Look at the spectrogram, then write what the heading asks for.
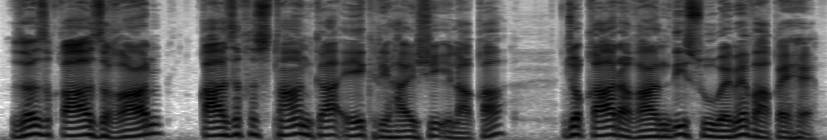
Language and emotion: Urdu, neutral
